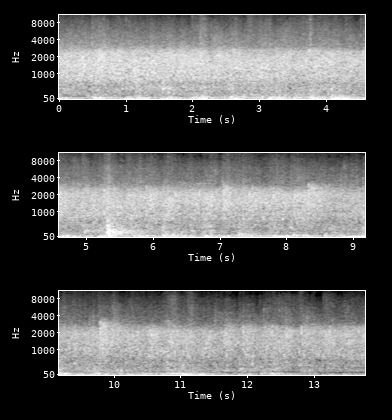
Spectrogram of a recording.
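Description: Footsteps thud softly on wooden risers in a large hall.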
